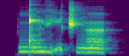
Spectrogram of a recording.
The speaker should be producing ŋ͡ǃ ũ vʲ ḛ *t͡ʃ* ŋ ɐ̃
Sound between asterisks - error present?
no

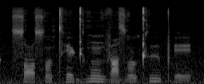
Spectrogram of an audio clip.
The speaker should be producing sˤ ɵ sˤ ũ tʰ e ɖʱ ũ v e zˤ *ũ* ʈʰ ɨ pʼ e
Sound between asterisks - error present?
no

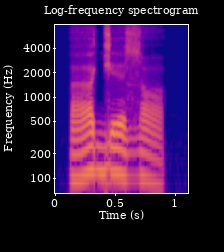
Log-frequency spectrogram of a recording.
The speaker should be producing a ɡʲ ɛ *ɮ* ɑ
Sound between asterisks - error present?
no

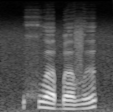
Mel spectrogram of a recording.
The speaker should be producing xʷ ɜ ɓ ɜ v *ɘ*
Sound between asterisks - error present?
no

